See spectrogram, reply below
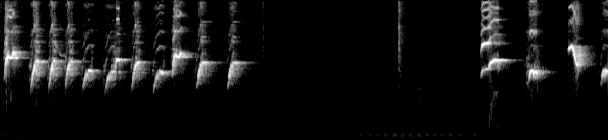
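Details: Cucak ijo, the greater green leafbird, singing hard to goad other leafbirds: a fast chattering string of around eleven slurred notes, a quiet stretch with low humming, then a few loud rising and falling whistles.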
